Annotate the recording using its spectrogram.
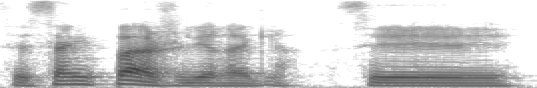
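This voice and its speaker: A man doing casual unboxing commentary on a gift. He thinks aloud, talks chattily and breaks into bursts of excitement. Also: fairly low pitch, slow pace, smooth. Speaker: board game unboxing vlogger.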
